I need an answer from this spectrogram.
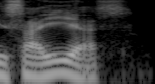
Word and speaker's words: Isaías: Isaías. Oh, Isaías? Yeah, that's right. Hey, good job. Good pronunciation.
